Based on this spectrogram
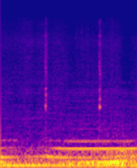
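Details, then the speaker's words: Old Lexus idling: steady, fairly low whining squeal that also occurs when turning the steering wheel; the power steering fluid reservoir is dry, and the fix is topping up the fluid. "它吱吱在响。这个吱吱响呢，就是你在打方向盘的时候，它会吱吱响。"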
